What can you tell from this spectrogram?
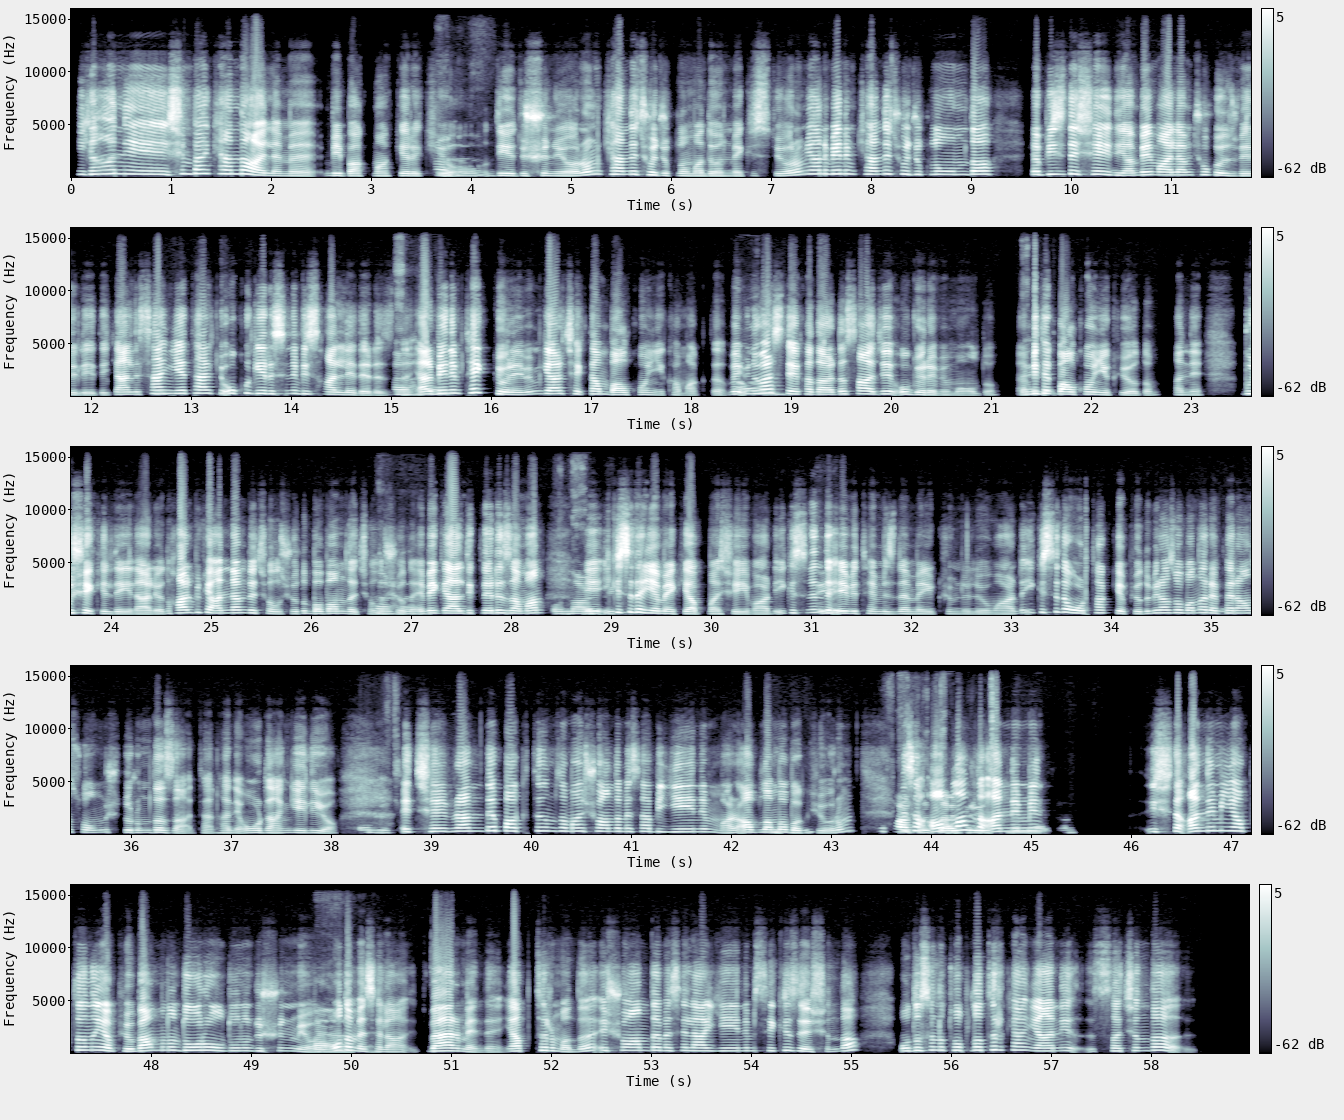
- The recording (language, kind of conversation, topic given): Turkish, podcast, Ev işlerini aile içinde nasıl paylaşıp düzenliyorsunuz?
- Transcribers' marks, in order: other background noise; static; unintelligible speech; distorted speech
